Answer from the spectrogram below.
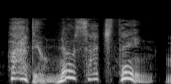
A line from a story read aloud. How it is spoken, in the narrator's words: Marvie screeched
